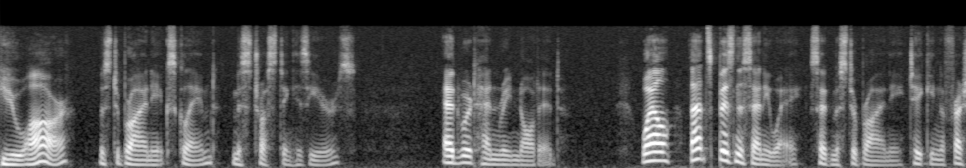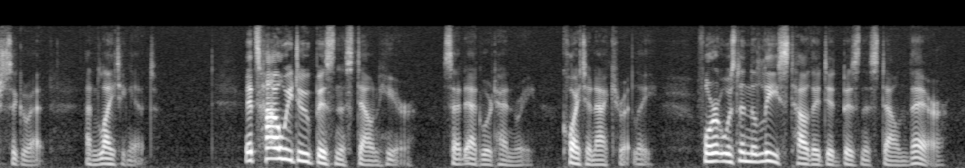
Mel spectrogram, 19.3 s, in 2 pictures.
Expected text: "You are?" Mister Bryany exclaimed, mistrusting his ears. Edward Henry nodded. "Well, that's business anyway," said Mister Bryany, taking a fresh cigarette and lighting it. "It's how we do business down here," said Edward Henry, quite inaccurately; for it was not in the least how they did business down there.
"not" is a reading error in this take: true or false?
true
